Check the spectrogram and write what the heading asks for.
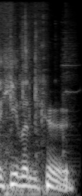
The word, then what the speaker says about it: Highland cow: Well, we would pronounce it Heeland Coo.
